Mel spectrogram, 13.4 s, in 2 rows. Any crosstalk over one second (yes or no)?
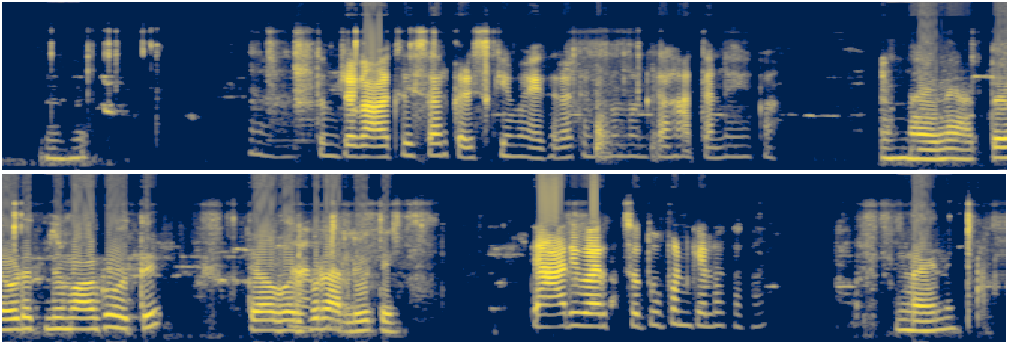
no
